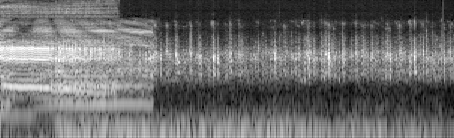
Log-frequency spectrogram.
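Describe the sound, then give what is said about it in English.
An explosion that sounds like a dense chorus of countless frogs croaking at once, overlapping into a constant, rattling din, preceded by a brief, loud, tonal wail in the first two seconds. No one speaks. “It sounded like thousands of tiny frogs.”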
